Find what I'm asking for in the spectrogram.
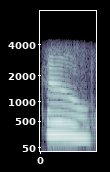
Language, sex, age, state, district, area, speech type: Bodo, female, 30-45, Assam, Kokrajhar, rural, conversation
